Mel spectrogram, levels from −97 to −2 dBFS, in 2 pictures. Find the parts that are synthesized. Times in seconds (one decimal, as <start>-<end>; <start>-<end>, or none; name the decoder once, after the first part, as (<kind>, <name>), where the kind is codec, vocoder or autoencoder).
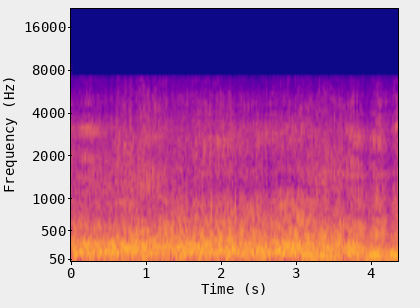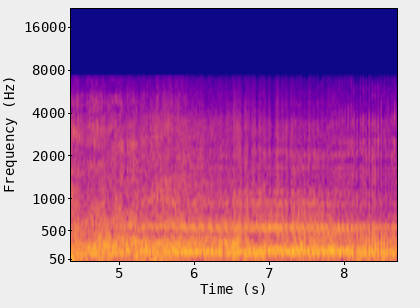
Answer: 6.5-7.3 (vocoder, BigVGAN v2)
